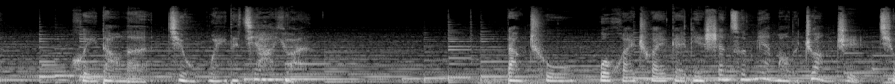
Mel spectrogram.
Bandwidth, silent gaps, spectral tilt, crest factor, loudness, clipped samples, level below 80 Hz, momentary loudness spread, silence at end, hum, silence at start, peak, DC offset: 16 kHz; none; -4.5 dB/octave; 16 dB; -17 LUFS; under 0.1%; -38 dBFS; 10 LU; 0 s; none; 0 s; 0 dBFS; under 0.1%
